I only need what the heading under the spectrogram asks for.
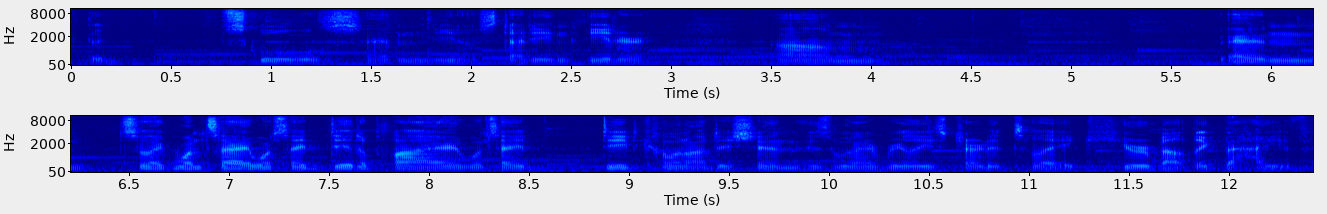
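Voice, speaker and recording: Deep, flat-voiced young man. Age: young adult. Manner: laid-back, many fillers. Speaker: acting student. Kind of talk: casual interview. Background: background music.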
